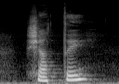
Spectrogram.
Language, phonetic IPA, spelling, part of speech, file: Czech, [ˈʃatɪ], šaty, noun, Cs-šaty.ogg
- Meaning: 1. nominative/accusative/vocative/instrumental plural of šat 2. dress (item of clothing usually worn by a woman or young girl) 3. clothes, clothing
